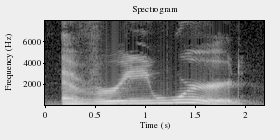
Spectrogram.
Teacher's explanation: E vowel from every going right into the W consonant for word.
